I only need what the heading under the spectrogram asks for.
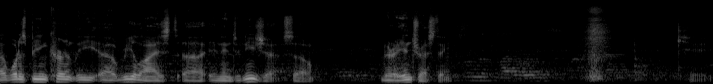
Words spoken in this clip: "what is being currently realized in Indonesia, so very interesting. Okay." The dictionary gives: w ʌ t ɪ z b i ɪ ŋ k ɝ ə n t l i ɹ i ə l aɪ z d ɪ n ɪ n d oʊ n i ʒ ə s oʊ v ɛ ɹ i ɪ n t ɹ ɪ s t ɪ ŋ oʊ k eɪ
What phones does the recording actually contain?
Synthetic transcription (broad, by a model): w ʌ t ɪ z b i ɪ ŋ k ɝ ə n t l i ɹ i ə l aɪ z d ɪ n ɪ n d oʊ n i ʒ ə s oʊ v ɛ ɹ i ɪ n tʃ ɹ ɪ s t ɪ ŋ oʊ k eɪ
